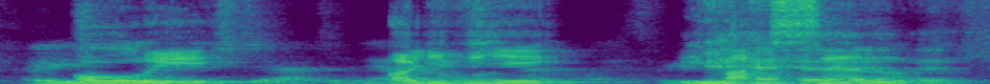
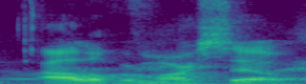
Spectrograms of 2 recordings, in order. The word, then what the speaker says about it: Oliver Marcelle: How do you say your name? Oliver Marcelle, but I like that better. Yeah, because it's French, right?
